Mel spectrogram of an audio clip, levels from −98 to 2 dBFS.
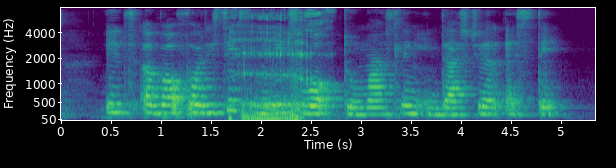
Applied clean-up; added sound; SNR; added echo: none; Burping, eructation; 1 dB; reverberation time 0.8 s.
